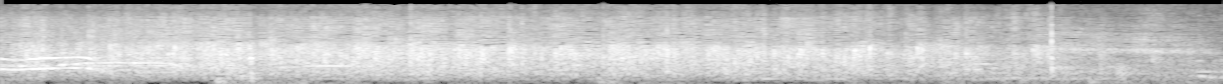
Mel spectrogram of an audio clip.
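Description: Audience applauding, with a few brief voices calling out in the first second or so. The clapping thins out toward the end.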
